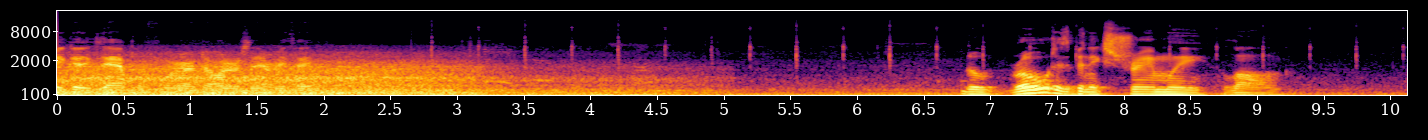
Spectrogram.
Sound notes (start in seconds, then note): 2.6 turn signal clicking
